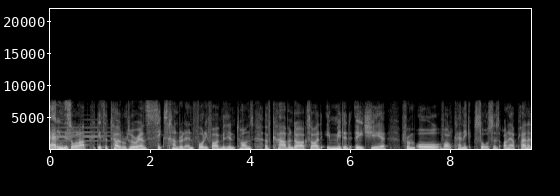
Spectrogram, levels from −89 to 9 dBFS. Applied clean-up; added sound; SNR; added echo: none; none; none; none.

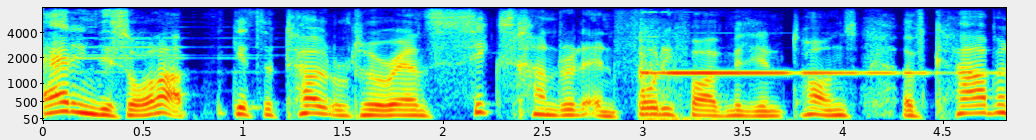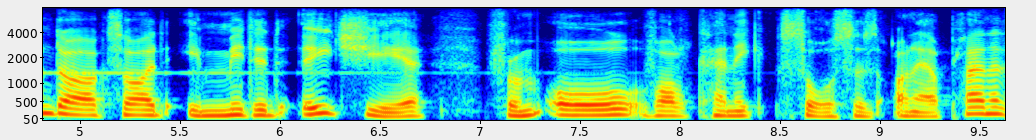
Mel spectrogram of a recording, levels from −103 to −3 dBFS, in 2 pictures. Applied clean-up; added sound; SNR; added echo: neural mask model RNNoise.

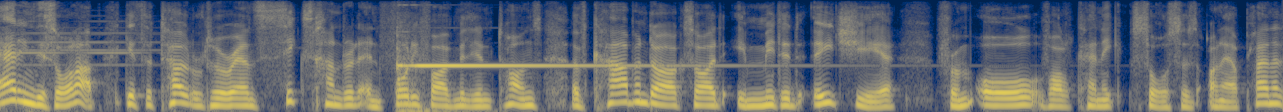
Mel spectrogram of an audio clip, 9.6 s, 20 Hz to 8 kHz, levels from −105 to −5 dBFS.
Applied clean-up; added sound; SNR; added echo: none; Keyboard (musical); 8 dB; none.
